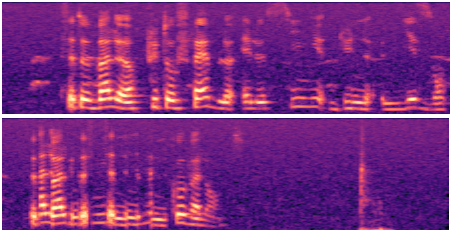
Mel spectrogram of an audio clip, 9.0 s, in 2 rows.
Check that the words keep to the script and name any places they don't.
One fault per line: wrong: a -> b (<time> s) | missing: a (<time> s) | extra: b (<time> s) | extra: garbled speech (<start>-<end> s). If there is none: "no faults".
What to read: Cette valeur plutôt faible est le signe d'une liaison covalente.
extra: garbled speech (4.8-6.1 s)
